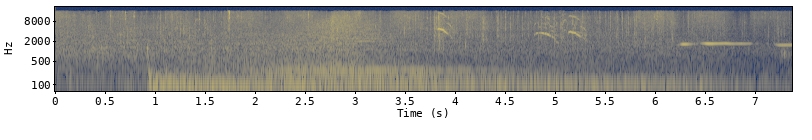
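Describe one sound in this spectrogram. A mechanical walker rumbles and whirs close by.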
